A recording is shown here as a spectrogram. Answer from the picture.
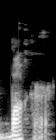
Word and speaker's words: bocher: A few years younger than Miranda, Isaac had the doughish, beautiful face of a yeshiva bocher. Did I pronounce that right? Bocher.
